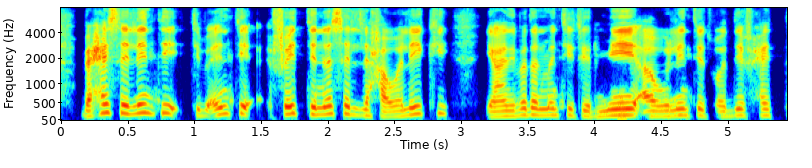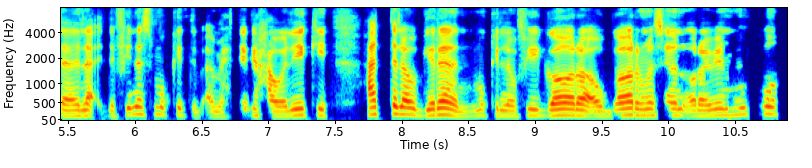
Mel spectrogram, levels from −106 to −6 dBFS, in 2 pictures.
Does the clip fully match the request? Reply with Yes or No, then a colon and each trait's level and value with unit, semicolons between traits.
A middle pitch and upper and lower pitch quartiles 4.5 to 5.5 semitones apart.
No: medium, 165 Hz; average, 3.7 semitones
